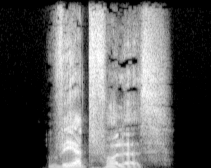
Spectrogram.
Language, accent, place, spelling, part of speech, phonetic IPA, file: German, Germany, Berlin, wertvolles, adjective, [ˈveːɐ̯tˌfɔləs], De-wertvolles.ogg
- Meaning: strong/mixed nominative/accusative neuter singular of wertvoll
